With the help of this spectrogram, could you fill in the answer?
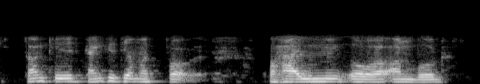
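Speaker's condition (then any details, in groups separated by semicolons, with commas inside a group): Cerebral palsy; spastic type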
